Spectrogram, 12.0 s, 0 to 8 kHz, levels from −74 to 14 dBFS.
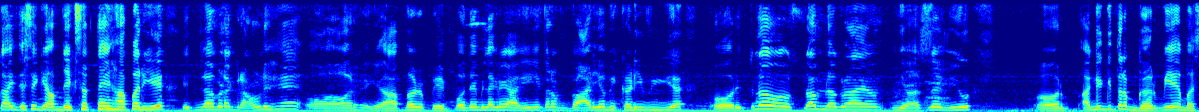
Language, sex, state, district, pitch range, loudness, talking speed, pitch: Hindi, male, Uttar Pradesh, Muzaffarnagar, 150-210 Hz, -24 LUFS, 240 wpm, 185 Hz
